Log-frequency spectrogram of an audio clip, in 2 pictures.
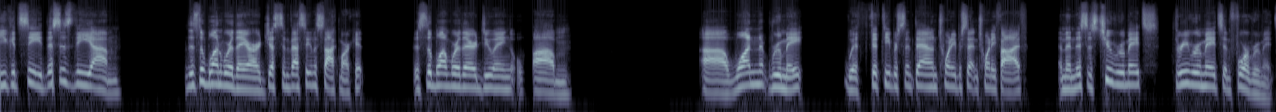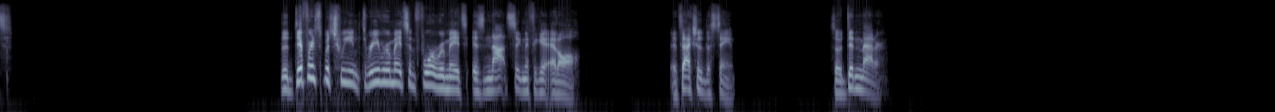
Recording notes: This was a live class recorded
